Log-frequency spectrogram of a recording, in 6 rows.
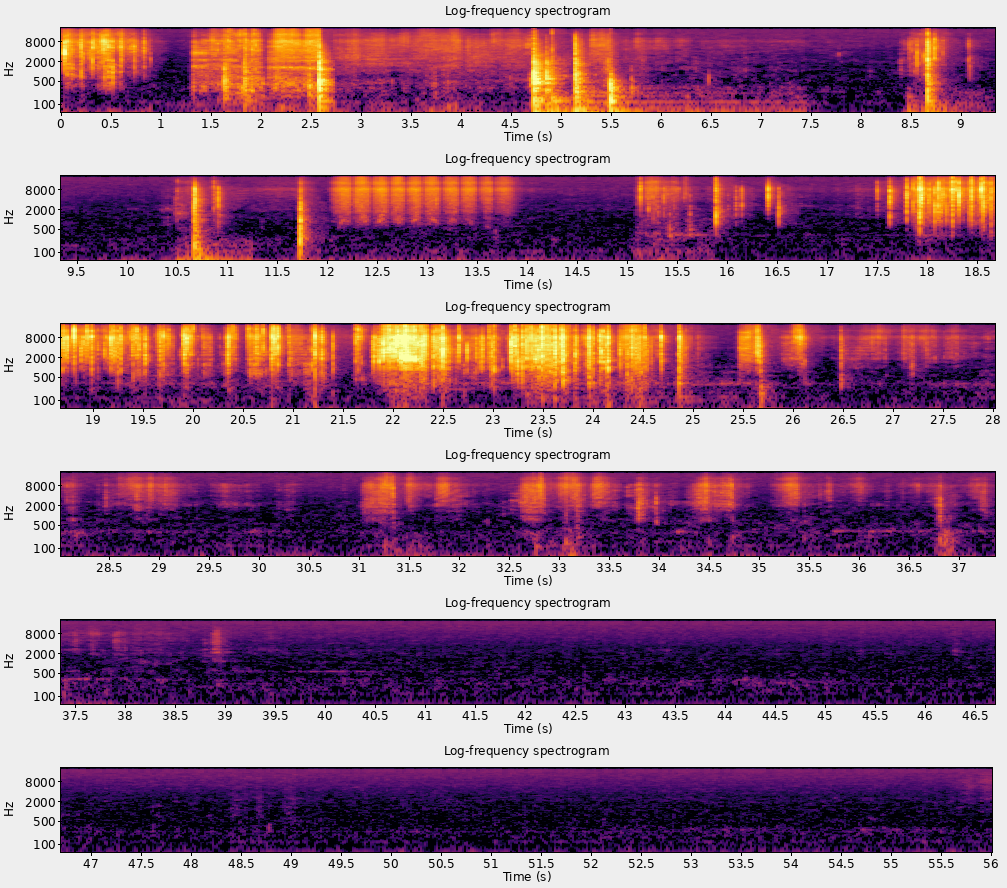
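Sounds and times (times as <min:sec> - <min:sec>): foil wrapper crinkling and tearing: 0:00.0 - 0:00.9, 0:17.5 - 0:25.0.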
